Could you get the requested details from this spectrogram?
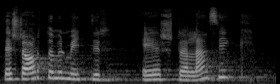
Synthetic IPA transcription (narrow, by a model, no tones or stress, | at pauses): d̪̥ɛʃtɑɾtəməɾmɪt̚d̥ɛɾ | ɛːɾʃtəlasɪk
